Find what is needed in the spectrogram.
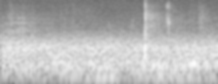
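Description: Steady open-air background hiss, with one sharp click about a second and a half in and a fainter click just after it.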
